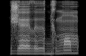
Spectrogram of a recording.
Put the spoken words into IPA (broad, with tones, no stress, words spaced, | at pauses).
ʒɛː˨ðɘː˨bʲu˨mɔ̃˦m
